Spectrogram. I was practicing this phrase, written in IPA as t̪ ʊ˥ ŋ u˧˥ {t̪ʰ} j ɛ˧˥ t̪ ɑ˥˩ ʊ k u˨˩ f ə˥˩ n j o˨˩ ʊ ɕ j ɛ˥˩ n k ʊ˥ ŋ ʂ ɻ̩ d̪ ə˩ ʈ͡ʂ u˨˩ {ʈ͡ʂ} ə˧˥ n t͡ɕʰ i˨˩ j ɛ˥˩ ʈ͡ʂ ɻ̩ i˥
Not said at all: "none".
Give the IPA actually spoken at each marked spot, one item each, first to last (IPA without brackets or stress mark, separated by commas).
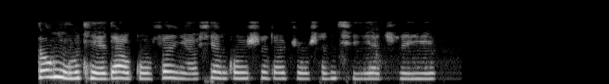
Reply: t̪ʰ, ʈ͡ʂʰ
